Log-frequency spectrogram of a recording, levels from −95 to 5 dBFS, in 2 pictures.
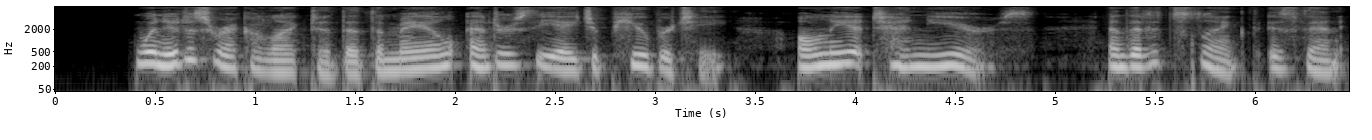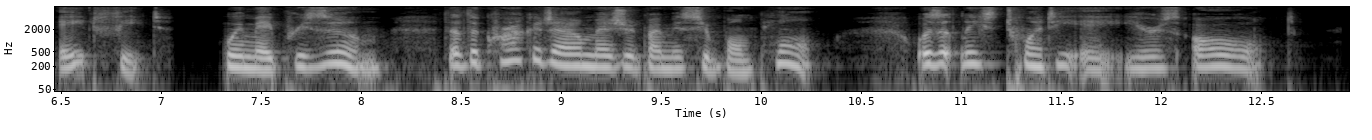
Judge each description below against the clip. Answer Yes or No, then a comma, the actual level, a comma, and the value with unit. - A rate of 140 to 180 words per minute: No, average, 190 wpm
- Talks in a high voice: Yes, high, 200 Hz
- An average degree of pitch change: Yes, average, 4.2 semitones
